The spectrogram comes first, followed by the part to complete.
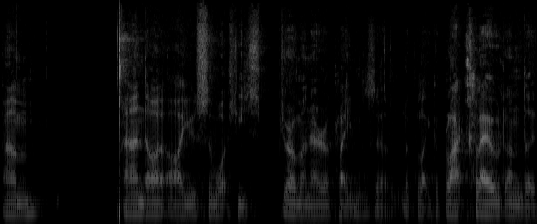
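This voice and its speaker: A man talks fairly slowly at medium pitch with fairly even intonation. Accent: West Country. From southwest England, Bristol. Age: 80s+. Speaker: church member giving testimony. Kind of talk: testimony. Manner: halting.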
